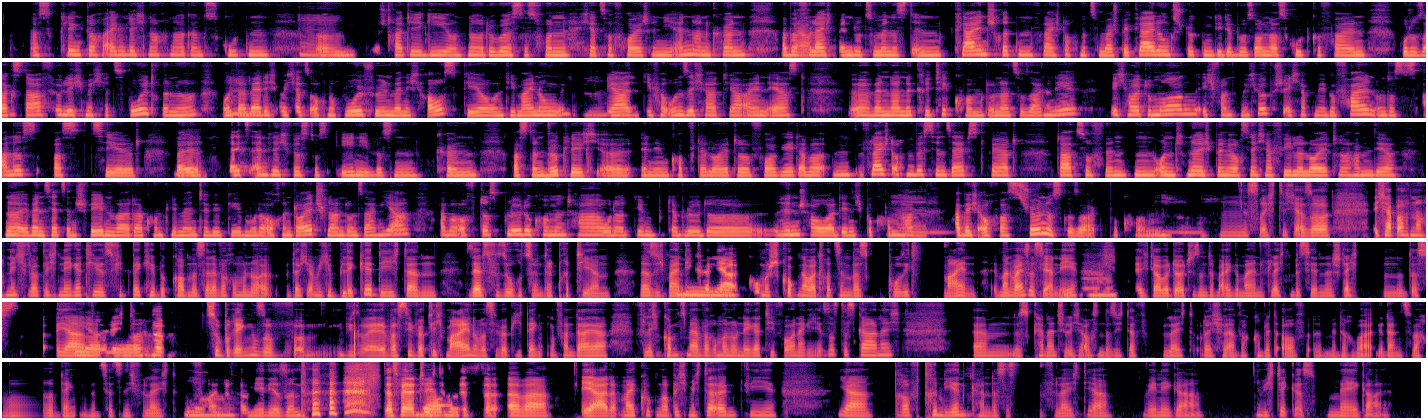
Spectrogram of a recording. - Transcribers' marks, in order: static; distorted speech; other background noise; unintelligible speech; chuckle
- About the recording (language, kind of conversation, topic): German, advice, Wie finde ich meinen Stil, wenn ich bei modischen Entscheidungen unsicher bin?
